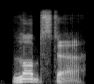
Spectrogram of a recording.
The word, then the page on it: lobster: British English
